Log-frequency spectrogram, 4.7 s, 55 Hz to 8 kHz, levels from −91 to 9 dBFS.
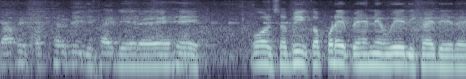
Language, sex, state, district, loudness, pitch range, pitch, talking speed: Hindi, male, Gujarat, Gandhinagar, -16 LUFS, 130-145 Hz, 135 Hz, 190 wpm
